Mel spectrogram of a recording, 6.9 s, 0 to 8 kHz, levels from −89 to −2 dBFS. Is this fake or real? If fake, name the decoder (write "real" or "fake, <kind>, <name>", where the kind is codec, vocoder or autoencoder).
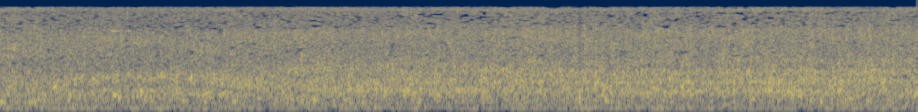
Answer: real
